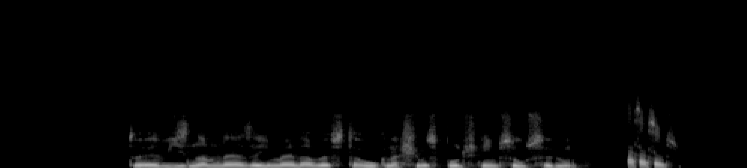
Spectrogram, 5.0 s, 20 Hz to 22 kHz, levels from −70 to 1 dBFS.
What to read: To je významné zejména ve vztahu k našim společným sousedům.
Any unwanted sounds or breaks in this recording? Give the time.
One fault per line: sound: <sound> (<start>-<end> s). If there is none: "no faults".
sound: chirp (4.2-4.5 s)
